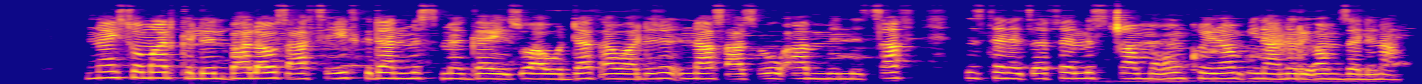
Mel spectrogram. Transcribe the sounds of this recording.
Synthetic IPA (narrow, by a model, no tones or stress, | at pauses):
najso̞malkʰɨlːɨlbahlawisaʕat̪sɨʕit̪kʰɨd̪anmɨsmɐɡajɛt͡sʼuaβwɔd̪at̪aβalɨnnɨnːasaʕasʕuʔaβmɨnɨt͡sʼaf | zɨt̪ʰɐnɐt͡sʼɐfɐmɨst͡ʃʼamːɐʔomkʰo̞jno̞minanɨɾiʔo̞mzɐlːɐna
